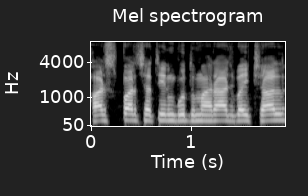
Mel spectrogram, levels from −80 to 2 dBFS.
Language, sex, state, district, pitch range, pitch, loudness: Maithili, male, Bihar, Samastipur, 160-165 Hz, 160 Hz, -17 LUFS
